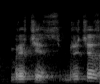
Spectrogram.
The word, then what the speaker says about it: breeches: की, पुराने फैशन की ब्रिचेस होते हैं छोटे छोटे से, निक्कर, ट्राउजर्स. और the writer hair spelled it फॉर फन to rhyme with the word witches.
